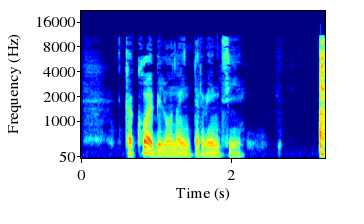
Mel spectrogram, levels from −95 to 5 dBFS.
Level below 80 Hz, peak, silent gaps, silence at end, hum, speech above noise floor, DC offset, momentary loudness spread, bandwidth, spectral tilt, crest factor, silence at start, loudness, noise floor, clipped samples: -46 dBFS; 0 dBFS; none; 0 s; none; 53 dB; under 0.1%; 14 LU; 11.5 kHz; -3 dB/octave; 24 dB; 0.6 s; -25 LUFS; -76 dBFS; under 0.1%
